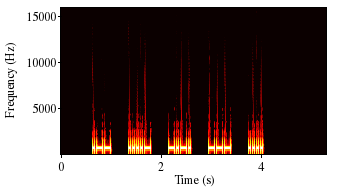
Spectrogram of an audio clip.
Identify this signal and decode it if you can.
Morse code, heard as a keyed tone, about 30 wpm, spaced as for 17 wpm, 700 Hz. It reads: W4COH
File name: course / 30:10wpm / 116 Lesson 19g - Letter w - Call Signs 30wpm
